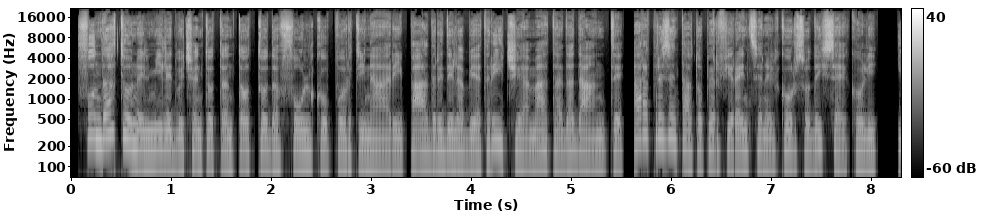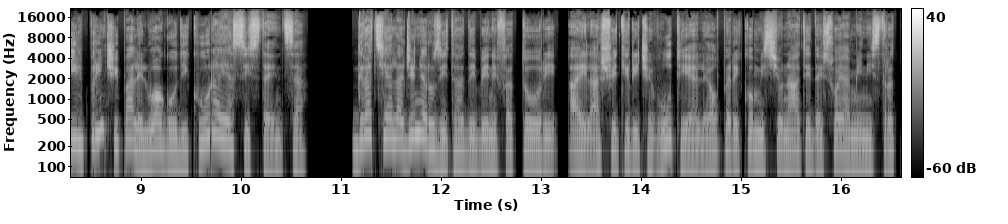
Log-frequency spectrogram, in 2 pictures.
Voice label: AUDIOGUIDE

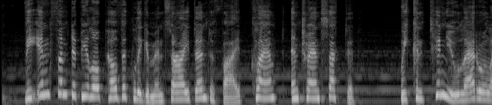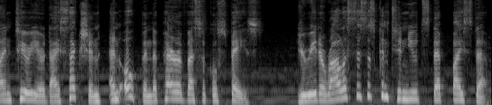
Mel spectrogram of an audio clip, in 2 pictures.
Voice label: medical instructional surgical technique

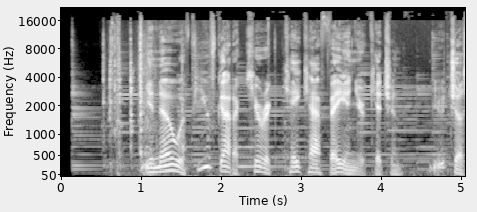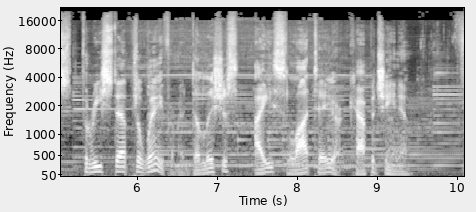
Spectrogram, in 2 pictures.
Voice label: COMMERCIAL MONO

